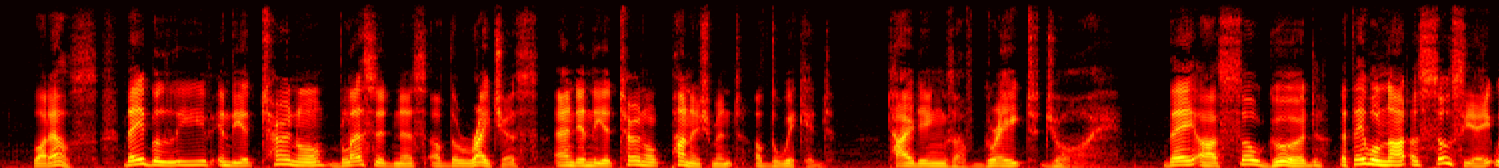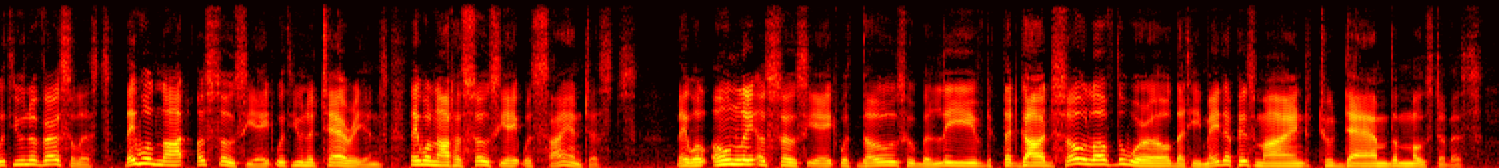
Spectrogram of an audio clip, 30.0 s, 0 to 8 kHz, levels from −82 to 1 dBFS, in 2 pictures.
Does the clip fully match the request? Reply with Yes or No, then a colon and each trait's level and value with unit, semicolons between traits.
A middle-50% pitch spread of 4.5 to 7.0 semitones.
Yes: wide, 5.5 semitones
